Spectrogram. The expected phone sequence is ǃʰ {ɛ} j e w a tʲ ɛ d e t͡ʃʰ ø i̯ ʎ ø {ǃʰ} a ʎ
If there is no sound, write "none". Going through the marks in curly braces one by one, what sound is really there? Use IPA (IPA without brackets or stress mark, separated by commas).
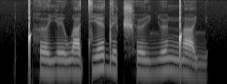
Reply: ə, ŋ͡ǃ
